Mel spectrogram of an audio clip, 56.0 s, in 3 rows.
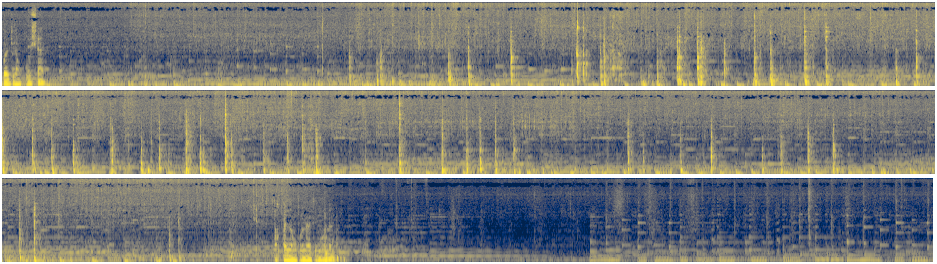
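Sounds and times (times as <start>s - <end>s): shrimp sizzling in a pan: 0.0s - 55.9s
wooden spatula scraping a pan: 6.3s - 39.1s, 49.4s - 51.4s.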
